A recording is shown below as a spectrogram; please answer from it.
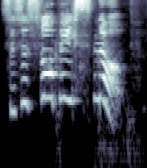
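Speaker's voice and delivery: high, slow stammering dragon jeer. A narrator's reading. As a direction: jeer at her. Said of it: "jeered Toothless".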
